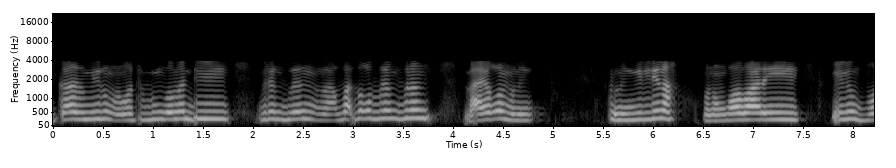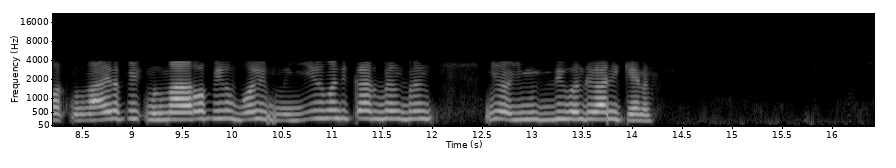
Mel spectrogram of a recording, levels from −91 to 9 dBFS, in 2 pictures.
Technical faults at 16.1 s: Codec 2 vocoder

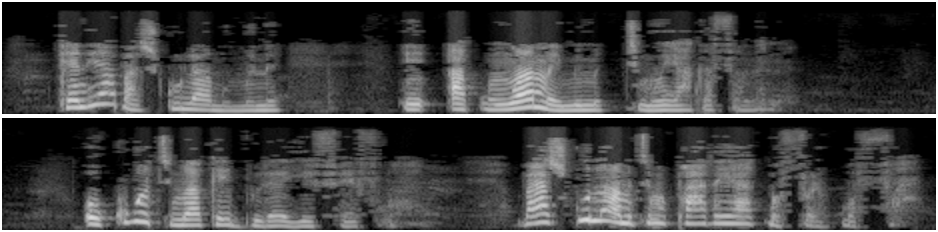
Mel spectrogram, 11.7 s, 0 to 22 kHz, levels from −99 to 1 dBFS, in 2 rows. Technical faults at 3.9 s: WMA compression; pre-echo

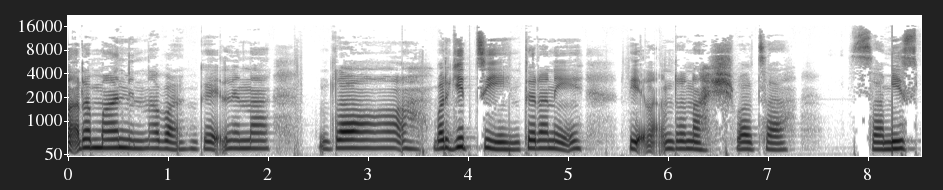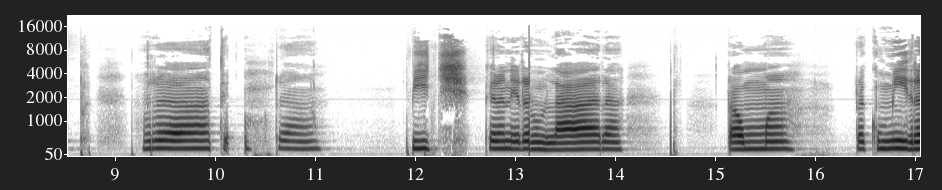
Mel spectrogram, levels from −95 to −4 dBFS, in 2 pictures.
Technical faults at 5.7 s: none

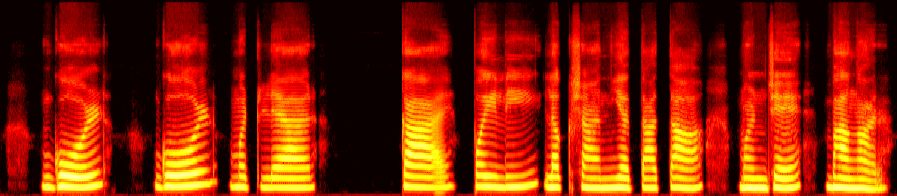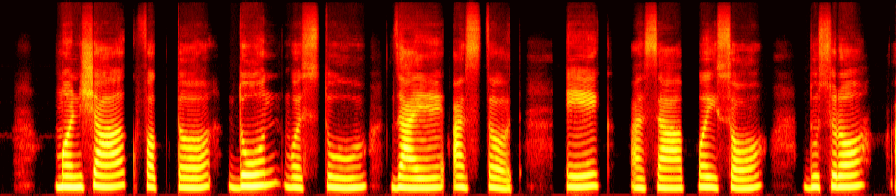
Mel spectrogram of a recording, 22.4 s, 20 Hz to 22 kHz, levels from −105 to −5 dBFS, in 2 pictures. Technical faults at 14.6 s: none

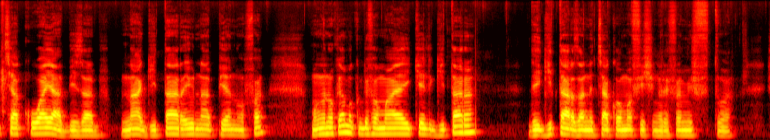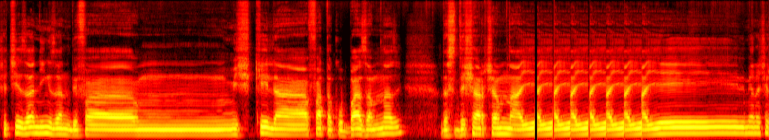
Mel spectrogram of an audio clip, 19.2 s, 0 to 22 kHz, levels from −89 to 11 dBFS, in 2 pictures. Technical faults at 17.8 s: CD stuck on one turn

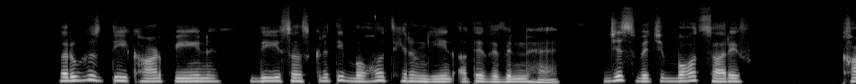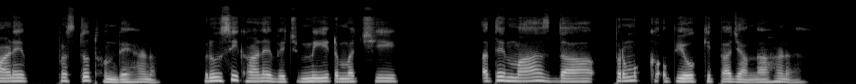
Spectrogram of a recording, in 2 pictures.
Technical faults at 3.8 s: electrical switching spike

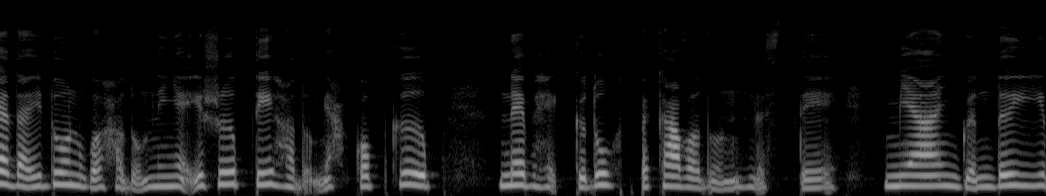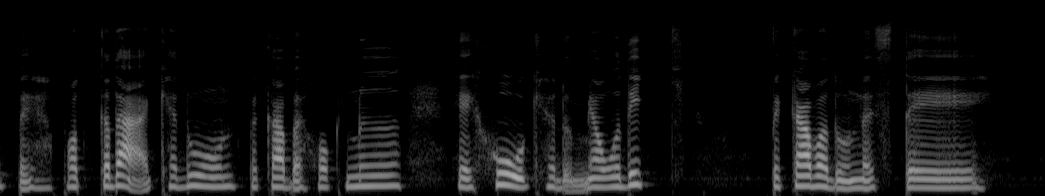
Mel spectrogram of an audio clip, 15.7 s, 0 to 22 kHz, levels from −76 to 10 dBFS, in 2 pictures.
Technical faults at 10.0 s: none

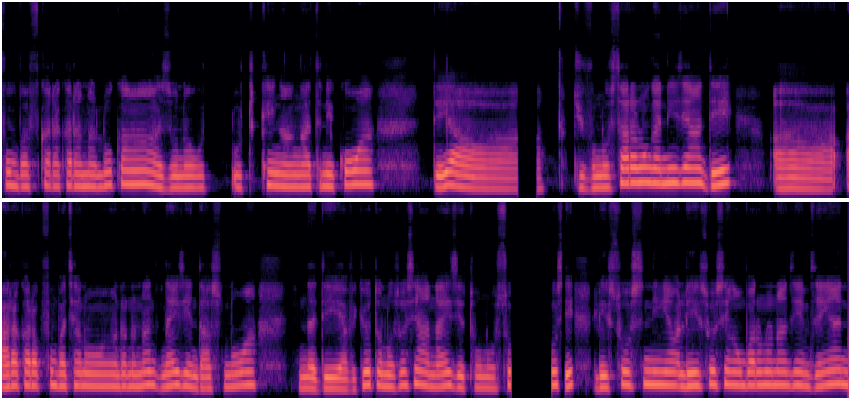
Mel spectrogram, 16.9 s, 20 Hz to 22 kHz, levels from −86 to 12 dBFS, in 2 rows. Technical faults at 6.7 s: none

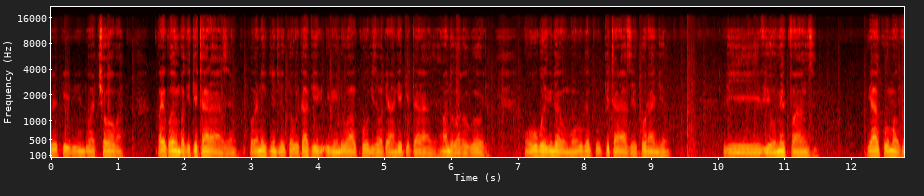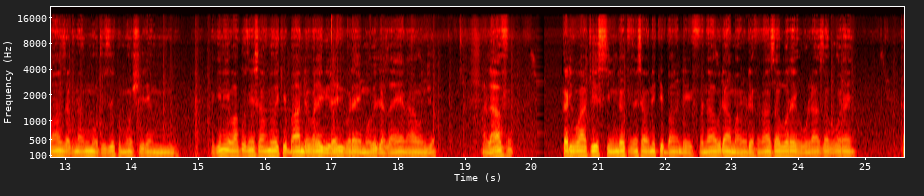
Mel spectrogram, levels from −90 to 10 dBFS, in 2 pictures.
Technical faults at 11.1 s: none

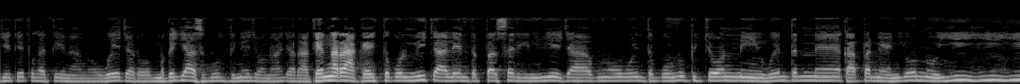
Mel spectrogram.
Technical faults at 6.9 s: AAC compression

